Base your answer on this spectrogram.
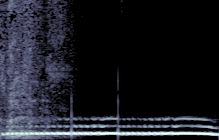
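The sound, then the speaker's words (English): A pigeon coos in one sustained, low, fluttering call of about two seconds, with a rapid purring pulse and steady pitch. “It's a pigeon.”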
